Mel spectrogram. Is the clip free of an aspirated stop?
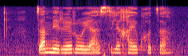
no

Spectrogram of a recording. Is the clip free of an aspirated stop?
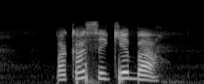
yes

